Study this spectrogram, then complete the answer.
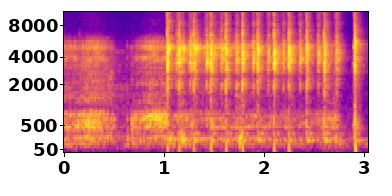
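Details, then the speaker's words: Philco 39-116 radio remote-control relay selector stepping with about a dozen crisp, even clicks and no grinding after repair; lights rotating as they should. "i'm going to turn the mystery control and now you can hear the relay no grinding"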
